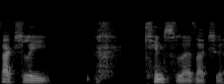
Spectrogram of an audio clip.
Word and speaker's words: Kinsella: I'm sure like a lot of Americans probably do pronounce it that way, but that's the, at least in Ireland, that's the traditional way of pronouncing it.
